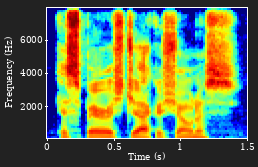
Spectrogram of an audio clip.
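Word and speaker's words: Kasparas Jakučionis: Kasparis Jakashonis.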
